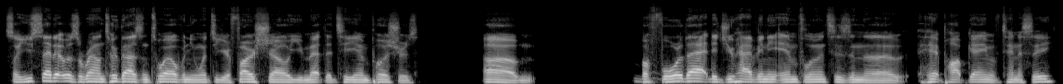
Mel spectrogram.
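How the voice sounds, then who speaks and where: A man with a fairly low voice hosts a casual podcast interview. He sounds playful and teasing, and his voice is recorded dry, with hardly any room sound. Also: steady tone, moderate pace, a little mellow, no room sound. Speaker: podcast host.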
